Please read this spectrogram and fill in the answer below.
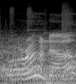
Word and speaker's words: Brno: Welcome to Brno. It's actually pronounced with a rolled R, Brno, which I just learned.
